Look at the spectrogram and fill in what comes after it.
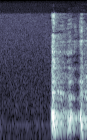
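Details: A single sneeze in slow motion: silence, then an explosive burst with a trailing second push, slowed so it sounds deep and drawn out.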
